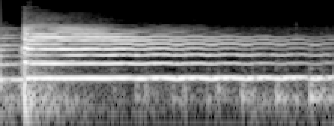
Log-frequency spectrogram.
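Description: An electric guitar string picked once and bent upward to a chord tone, the C note taken high on the neck; a single bright, sustained note rings on and slowly decays, alone with no talk.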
